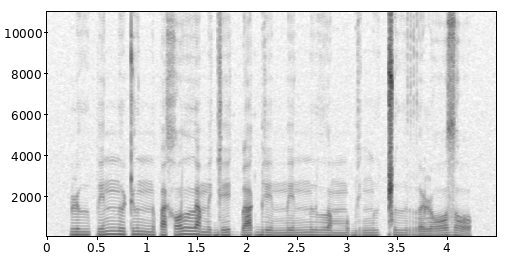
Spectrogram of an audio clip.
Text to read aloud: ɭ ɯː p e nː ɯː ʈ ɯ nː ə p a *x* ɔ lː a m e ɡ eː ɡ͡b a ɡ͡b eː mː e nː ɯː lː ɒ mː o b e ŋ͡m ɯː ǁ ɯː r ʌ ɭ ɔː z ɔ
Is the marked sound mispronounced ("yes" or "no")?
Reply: no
